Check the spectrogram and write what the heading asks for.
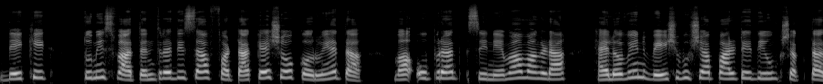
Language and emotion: Goan Konkani, neutral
